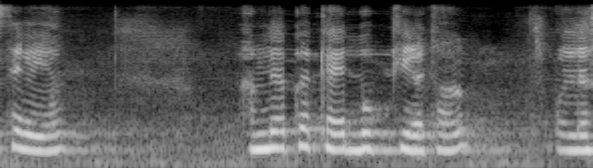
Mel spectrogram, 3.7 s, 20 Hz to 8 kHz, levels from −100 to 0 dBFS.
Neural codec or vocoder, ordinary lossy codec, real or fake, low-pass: codec, 44.1 kHz, 3.4 kbps, Pupu-Codec; none; fake; 7.2 kHz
